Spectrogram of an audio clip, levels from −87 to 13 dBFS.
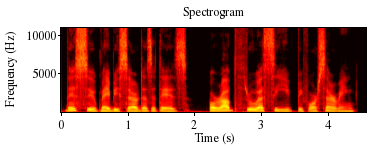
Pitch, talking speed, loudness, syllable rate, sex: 185 Hz, 195 wpm, -18 LUFS, 5.2 syllables/s, female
